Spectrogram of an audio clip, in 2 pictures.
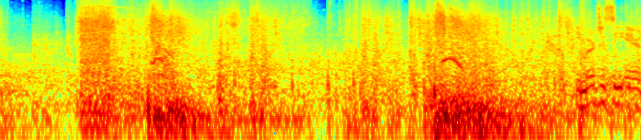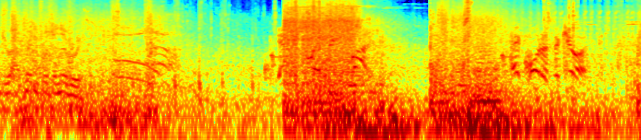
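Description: Rifle gunfire cracks in short bursts.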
